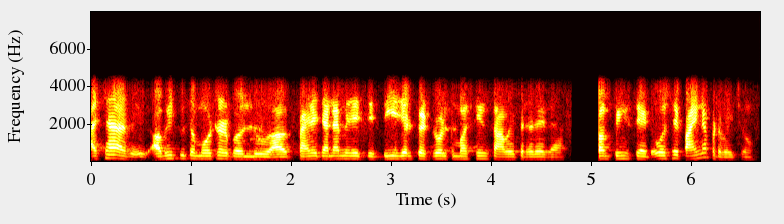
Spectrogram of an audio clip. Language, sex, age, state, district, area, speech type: Maithili, male, 18-30, Bihar, Purnia, rural, conversation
